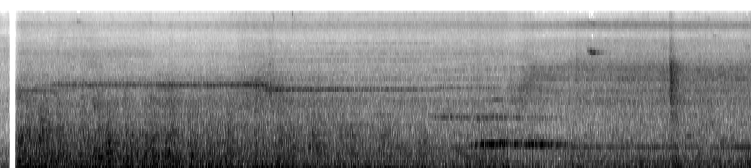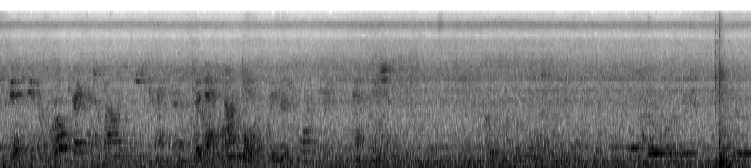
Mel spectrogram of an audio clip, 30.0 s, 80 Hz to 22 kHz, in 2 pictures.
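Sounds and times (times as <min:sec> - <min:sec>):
subway train rumbling: 0:00.0 - 0:30.0
train wheels squealing: 0:01.1 - 0:12.3.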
